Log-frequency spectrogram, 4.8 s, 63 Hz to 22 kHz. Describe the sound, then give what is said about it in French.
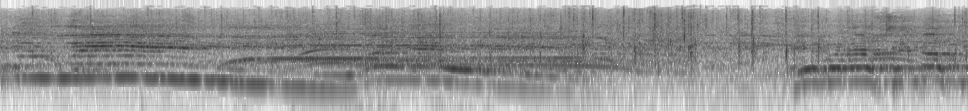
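A crowd cheers and whoops for runners at a half-marathon finish line at the Stade Henri-Jeanne in the morning, in dry weather with little wind, with loud, rising and falling shouts and scattered applause forming a steady, excited roar throughout. “Avec le départ du semi-marathon donné dès 9h et la ligne de départ et d'arrivée installée au stade Henri-Jeanne, des innovations payantes, écoutez l'ambiance et le bonheur des coureurs hier matin.”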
